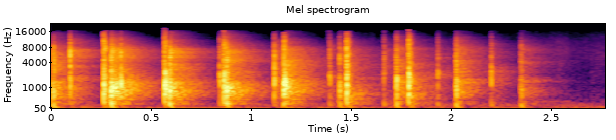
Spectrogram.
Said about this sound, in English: Ladies and gentlemen, I want to clap it up for sound check. Thank you.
